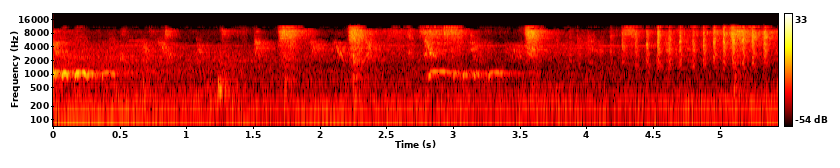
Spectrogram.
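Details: Zebra dove, recorded for real: two soft trilled cooing phrases at the start and near the middle, over a steady low rumble with scattered clicks and faint ticking.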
